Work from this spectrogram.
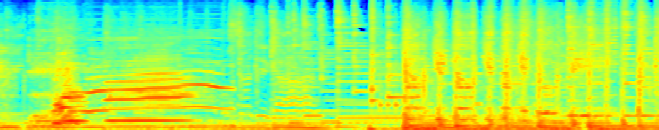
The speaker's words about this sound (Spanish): encuentra en el campo con su burrita, después de mucho tiempo sin verse y esa burra rebuznando de, mm, emoción, de, mm, alegría, de llanto, de pena, de todo, encontrándose con su dueño. Este es el, sonido, lo tenemos ahí.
